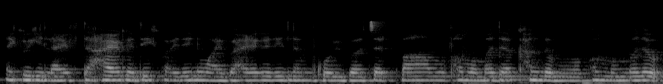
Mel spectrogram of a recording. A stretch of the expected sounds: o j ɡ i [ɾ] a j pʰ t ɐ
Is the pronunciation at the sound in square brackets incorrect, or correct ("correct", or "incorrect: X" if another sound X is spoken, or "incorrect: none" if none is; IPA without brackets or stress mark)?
incorrect: l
